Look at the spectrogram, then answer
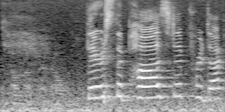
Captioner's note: voiceover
